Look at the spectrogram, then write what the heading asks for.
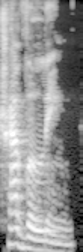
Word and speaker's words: travelling: But the double consonant actually indicates that the preceding vowel is a short vowel rather than a long vowel. So it's pronounced travelling rather than traveling.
